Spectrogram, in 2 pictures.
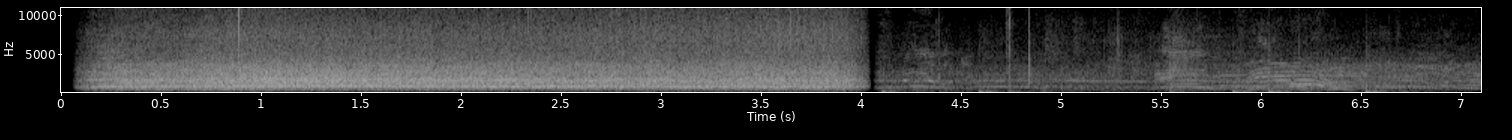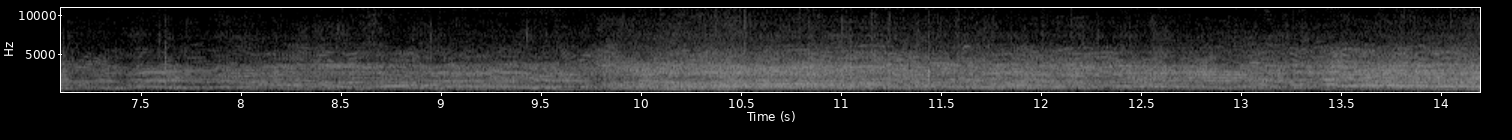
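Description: Football match sound: a loud, even rush of noise that cuts off suddenly about four seconds in, then the stadium crowd shouting and chanting, with a few dull thuds of the ball being kicked. The crowd grows louder from about ten seconds in.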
